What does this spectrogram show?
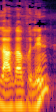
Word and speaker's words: Lagavulin: legal distillery here eight लागा वलन pronounced लागा वूलिन after the gallic लगान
